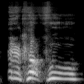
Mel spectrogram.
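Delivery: a quick retort broken by laughter; lightly voiced Mister T, laughing; a laughing hint of a tough guy; quick Mister T line. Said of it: "he delivered his line so quickly".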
